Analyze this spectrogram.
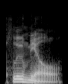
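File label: "plumule", American English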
